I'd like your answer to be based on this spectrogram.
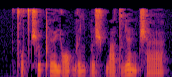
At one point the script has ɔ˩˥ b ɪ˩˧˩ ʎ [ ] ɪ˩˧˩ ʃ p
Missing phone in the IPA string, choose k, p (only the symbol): p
